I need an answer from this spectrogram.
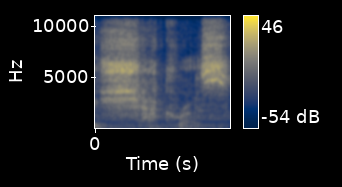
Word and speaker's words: chakra: Don't say chakras like a white girl from Arkansas or something, okay? Don't say chakras. I'm trying to align my shit. What the hell? Chakra. Chakra. You gotta say it correctly, bro.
